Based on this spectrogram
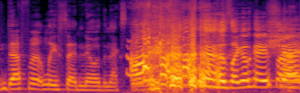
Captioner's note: laugh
